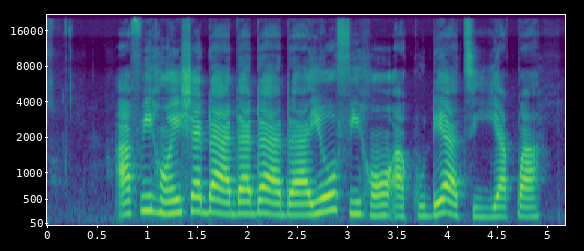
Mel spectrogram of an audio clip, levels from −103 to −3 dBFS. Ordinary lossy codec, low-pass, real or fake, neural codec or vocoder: none; none; real; none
